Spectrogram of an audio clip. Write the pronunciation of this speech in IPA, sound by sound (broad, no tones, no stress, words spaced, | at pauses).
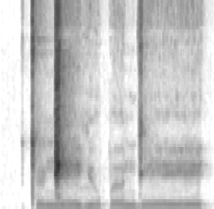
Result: tʼøŋ͡ǁeːlʲopəː ndeː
